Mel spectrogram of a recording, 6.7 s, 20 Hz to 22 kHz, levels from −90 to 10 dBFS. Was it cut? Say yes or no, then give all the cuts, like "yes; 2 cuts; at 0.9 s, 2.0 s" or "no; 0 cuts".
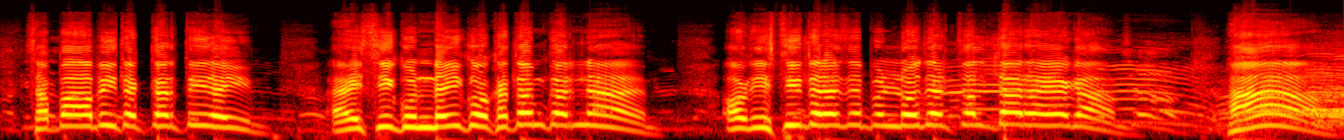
no; 0 cuts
